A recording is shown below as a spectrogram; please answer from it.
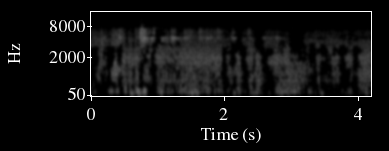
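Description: Near silence: faint room tone with small indistinct noises.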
